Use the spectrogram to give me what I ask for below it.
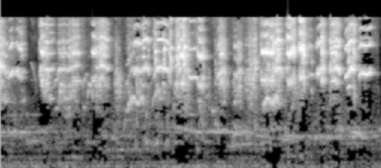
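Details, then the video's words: White-headed munia (Lonchura maja), an estrildid finch, in courtship: a series of soft, high, breathy notes, each a short smear of sound, repeated several times a second with a few thin whistled tones, plus a faint low steady hum. "white headed munia courtship and song"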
